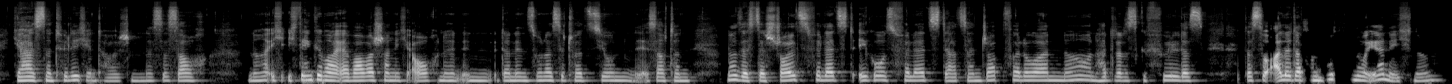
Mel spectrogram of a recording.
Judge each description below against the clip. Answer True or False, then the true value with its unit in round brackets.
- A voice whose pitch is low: False (180 Hz)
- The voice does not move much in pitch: True (1.5 semitones)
